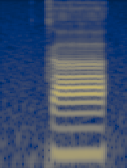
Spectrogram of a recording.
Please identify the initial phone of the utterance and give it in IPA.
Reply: k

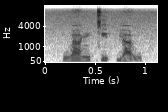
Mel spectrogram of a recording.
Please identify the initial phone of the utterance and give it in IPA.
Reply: w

